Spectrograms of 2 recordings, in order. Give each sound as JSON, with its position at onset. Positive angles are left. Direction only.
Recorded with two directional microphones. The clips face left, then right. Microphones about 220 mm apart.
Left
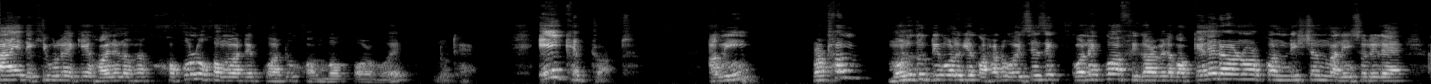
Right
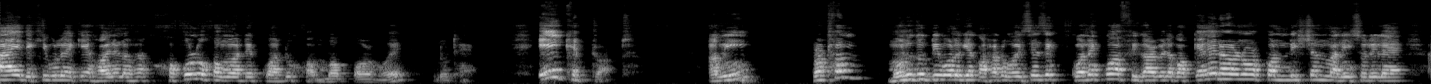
{"t": 0.0, "sound": "a man's voice", "side_deg": -45}
{"t": 5.1, "sound": "a man's voice", "side_deg": -50}
{"t": 8.9, "sound": "a man's voice", "side_deg": -50}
